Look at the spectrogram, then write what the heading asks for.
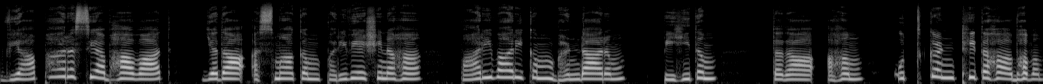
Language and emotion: Sanskrit, sad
